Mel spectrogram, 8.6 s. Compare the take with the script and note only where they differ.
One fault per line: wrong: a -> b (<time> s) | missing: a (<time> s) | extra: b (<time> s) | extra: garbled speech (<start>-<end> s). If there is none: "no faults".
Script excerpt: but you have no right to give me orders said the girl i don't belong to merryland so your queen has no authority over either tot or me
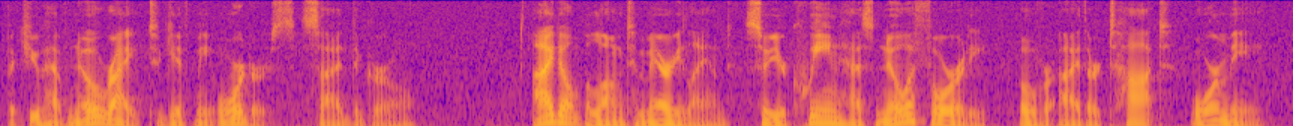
wrong: said -> sighed (2.0 s)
